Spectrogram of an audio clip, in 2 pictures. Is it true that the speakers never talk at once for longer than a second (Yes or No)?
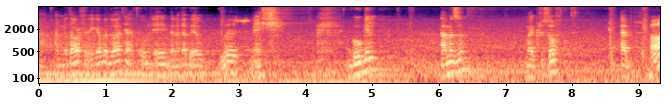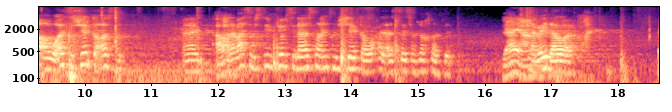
Yes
